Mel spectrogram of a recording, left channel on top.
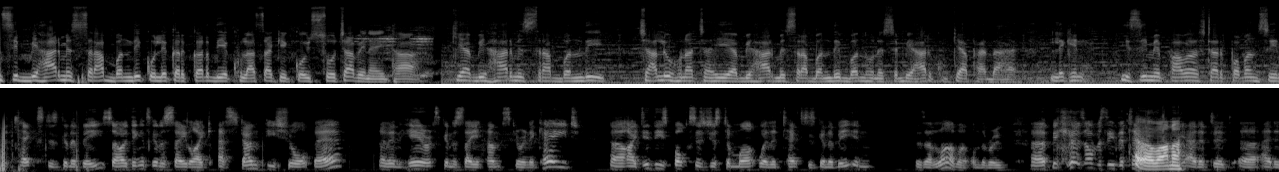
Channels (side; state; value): both; different; correlation 0.00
